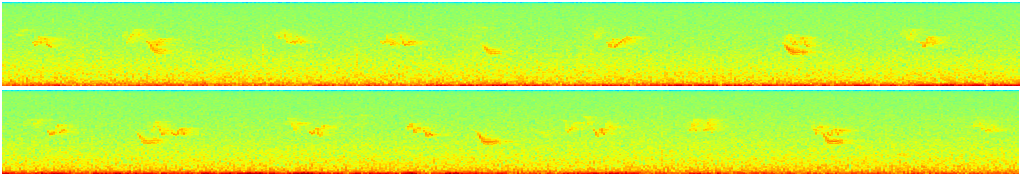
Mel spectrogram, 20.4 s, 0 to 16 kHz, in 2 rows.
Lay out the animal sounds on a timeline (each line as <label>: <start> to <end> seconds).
Red-eyed Vireo (Vireo olivaceus): 0.0 to 20.4 seconds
